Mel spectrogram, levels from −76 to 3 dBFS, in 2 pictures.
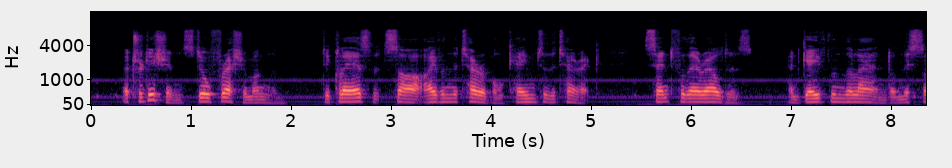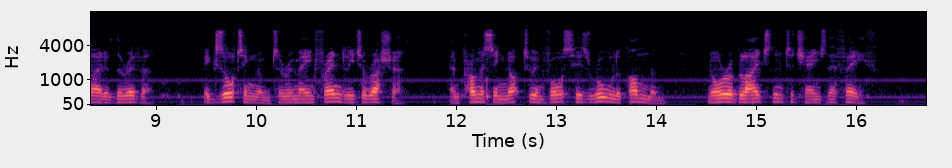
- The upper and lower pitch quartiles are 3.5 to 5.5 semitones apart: No, average, 2.9 semitones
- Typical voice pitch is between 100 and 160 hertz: Yes, low, 135 Hz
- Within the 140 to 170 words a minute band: No, average, 195 wpm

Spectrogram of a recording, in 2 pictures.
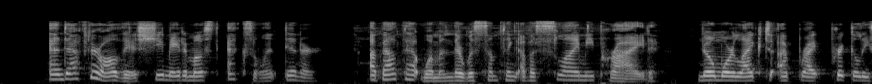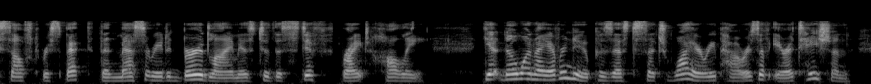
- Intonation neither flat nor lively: Yes, average, 4.5 semitones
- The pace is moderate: Yes, average, 170 wpm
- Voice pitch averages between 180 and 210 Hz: Yes, high, 190 Hz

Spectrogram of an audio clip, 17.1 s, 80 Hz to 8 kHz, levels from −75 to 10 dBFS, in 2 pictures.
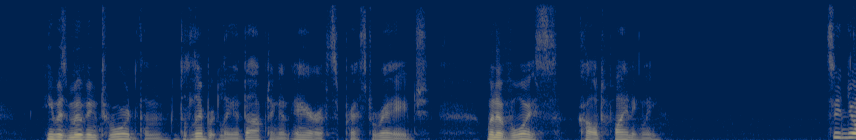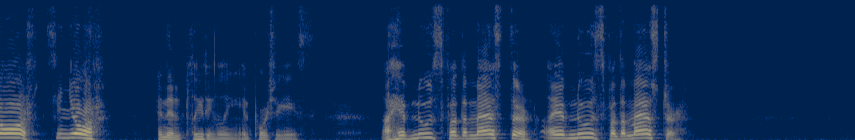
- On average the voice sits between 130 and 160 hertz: Yes, low, 135 Hz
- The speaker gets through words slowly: Yes, slow, 125 wpm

